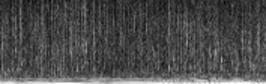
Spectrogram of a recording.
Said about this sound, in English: to the fountain and watching the pure, clear water flowing into a shallow pool. The sun is gentle and warm and sparkles in the droplets of water as they splash into the pool.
